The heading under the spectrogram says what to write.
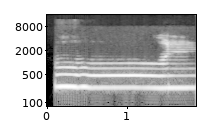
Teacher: Give tawassut on noon because of this waqf. Because of this waqf, you are giving sukoon on noon. This temporary sukoon has turned this 2 counts long vowel into 4. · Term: madarat lis sukoon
